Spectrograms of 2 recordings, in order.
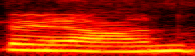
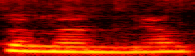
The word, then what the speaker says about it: Ananya: Ma'am, it's not Ayan, it's Ananya.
